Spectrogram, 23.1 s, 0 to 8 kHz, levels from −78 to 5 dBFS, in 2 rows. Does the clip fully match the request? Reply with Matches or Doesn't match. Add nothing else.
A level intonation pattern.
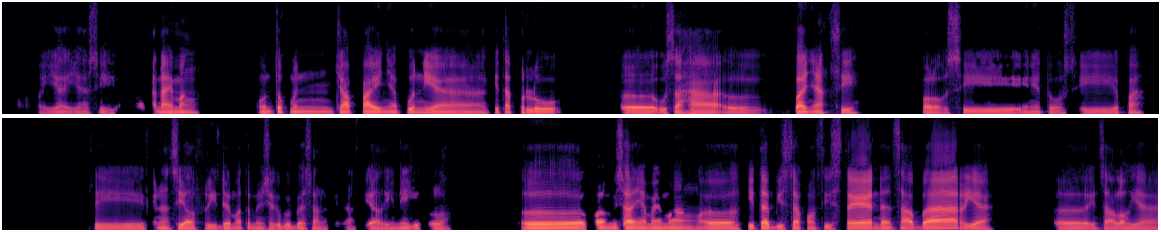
Matches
